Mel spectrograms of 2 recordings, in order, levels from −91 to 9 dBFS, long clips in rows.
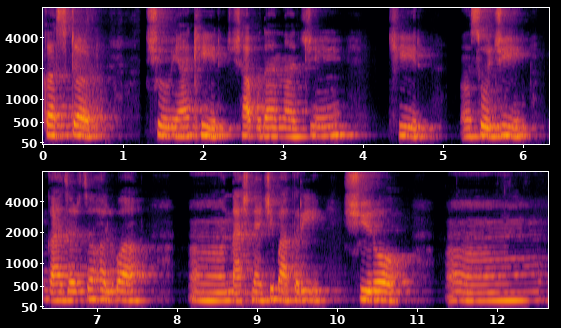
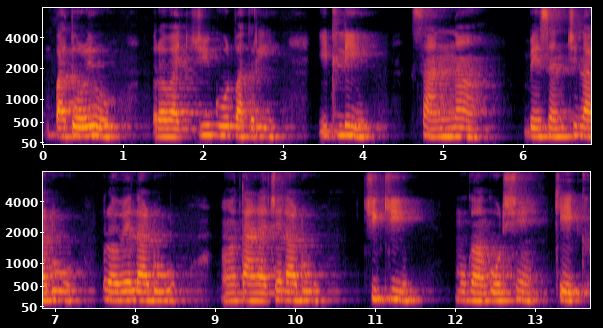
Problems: none marked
